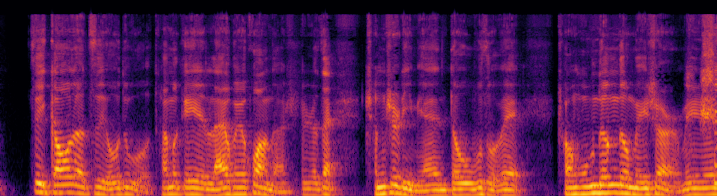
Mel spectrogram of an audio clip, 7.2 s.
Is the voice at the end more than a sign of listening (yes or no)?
yes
